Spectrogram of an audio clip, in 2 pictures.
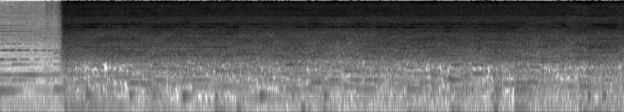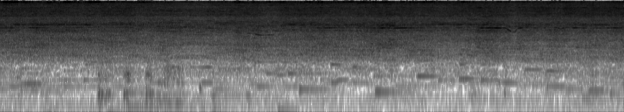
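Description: A Desiderio Plus steam cleaner scrubbing a car seat during detailing, with a loud continuous hissing, whirring drone that starts abruptly and holds steady throughout, close up.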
